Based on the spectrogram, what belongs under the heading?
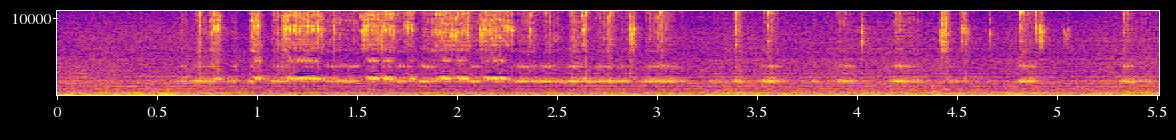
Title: Whistling furnace blower. How do I fix it?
